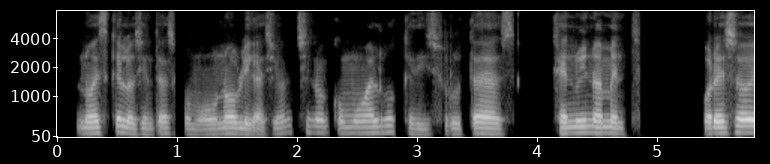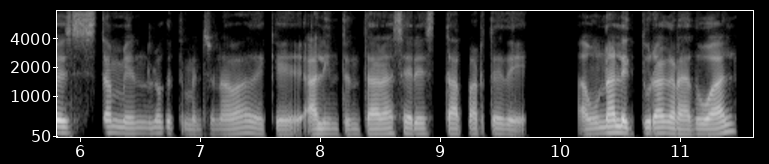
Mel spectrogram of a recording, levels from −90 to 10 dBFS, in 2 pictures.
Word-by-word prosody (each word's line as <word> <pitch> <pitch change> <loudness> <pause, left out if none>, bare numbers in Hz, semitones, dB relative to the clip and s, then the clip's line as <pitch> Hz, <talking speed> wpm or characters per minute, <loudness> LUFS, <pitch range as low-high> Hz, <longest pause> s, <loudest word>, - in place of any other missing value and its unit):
no 130 0 +1
es 135 - -1
que - - 0
lo 135 -5 +1
sientas 125 +1 -5
como 110 -1 -8
una 115 +3 -1
obligación, 125 +1 -2
sino 145 -2 -6
como 135 -1 -4
algo 150 +3 -2
que 120 - -10
disfrutas 120 +1 -1 0.3
genuinamente. 135 -2 +1 0.5
Por - - +5
eso 150 +3 +7
es 140 -1 +3
también 130 -3 -3
lo 135 - -5
que 135 - -6
te - - -18
mencionaba, 110 +4 -5
de 120 -3 -4
que 105 - -4
al 115 +1 +2
intentar 115 0 -2
hacer 125 0 -1
esta 120 0 -3
parte 120 - -5
de 110 - -4 0.4
a 110 - -2
una 130 +5 +4
lectura 130 -1 +4
gradual, 115 +4 +2
125 Hz, 175 wpm, -20 LUFS, 115-135 Hz, 0.5 s, eso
